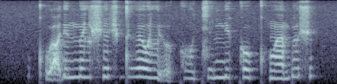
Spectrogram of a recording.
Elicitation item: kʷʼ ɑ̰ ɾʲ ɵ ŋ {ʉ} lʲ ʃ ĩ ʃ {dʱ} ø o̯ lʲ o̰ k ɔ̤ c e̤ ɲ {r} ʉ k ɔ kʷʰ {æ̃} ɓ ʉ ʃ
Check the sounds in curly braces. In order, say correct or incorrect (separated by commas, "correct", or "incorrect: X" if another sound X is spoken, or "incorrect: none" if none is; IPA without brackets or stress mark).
incorrect: ø, correct, incorrect: ɾʲ, correct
